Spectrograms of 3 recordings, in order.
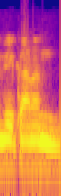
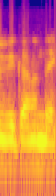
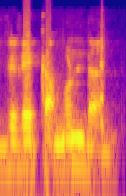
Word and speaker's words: Vivekananda: I don't think Swami Vivekananda hated anybody. And Swami Vivekananda, Unless he heard Donald Trump pronounce his name the way he did, Vivekamundan, which gave me all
